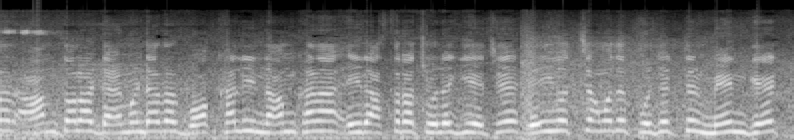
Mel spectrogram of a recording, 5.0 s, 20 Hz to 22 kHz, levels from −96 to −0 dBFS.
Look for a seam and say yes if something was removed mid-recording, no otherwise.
yes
